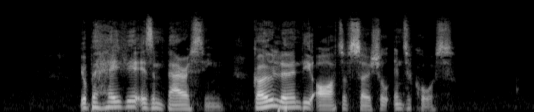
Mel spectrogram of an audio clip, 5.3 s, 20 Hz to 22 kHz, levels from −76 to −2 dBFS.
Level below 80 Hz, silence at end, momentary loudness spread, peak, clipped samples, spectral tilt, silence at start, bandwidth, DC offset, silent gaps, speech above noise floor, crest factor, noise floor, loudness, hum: -56 dBFS; 0.85 s; 11 LU; -4 dBFS; under 0.1%; -3.5 dB/octave; 0.8 s; 14 kHz; under 0.1%; none; 43 dB; 22 dB; -68 dBFS; -24 LUFS; none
